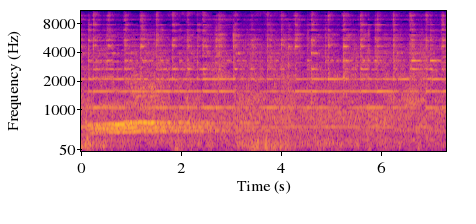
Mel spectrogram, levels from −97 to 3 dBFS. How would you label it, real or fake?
fake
